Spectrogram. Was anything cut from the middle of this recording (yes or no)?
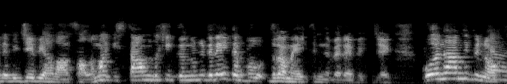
no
